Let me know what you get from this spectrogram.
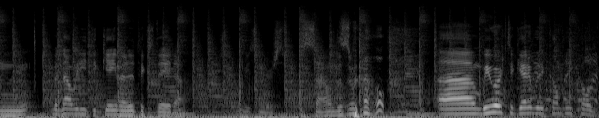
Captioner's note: loud music playing; chuckles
